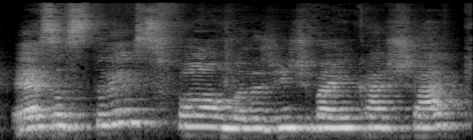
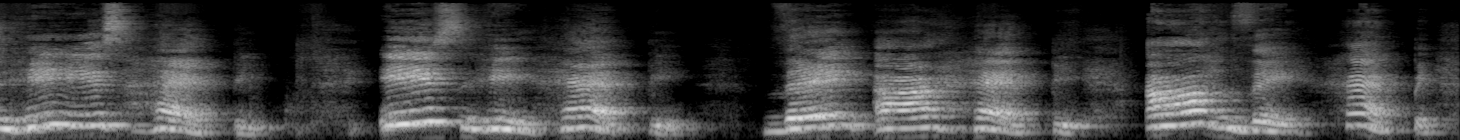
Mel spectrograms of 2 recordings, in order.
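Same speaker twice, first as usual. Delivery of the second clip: slow, clear classroom model; slow and careful; slower than usual. Shown as a demonstration. Teacher modelling the sentences for the class, slow and careful. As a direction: say each model sentence slowly. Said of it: "também funciona pra todos os nossos outros pronomes".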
